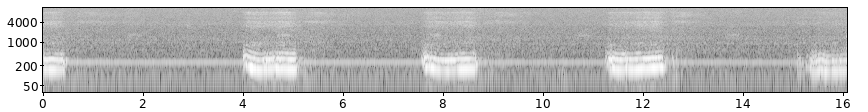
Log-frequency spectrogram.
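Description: Loud, rough snores about every 3.7 seconds, roughly 16 a minute, with a steady hum in the background; ordinary snoring.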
